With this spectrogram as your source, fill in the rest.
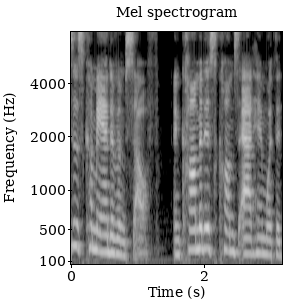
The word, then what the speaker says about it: Commodus: fighting against commodus i know i said his name wrong yesterday i said commodus why the fact did i say that is commodus commodus who he has just temporarily disarmed sword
